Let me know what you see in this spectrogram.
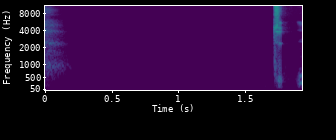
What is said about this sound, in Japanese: ちょっと、いきなり咳込んでどうしたんですか？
